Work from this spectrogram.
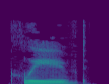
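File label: "cleaved", English, uk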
